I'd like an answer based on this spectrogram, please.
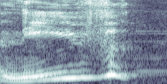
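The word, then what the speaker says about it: Niamh: headmistress Neve Fitzgerald neem how do they pronounce their Neve but with n i a m h oh do you do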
